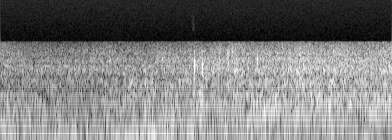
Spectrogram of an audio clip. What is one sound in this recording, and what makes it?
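Water splashes loudly as someone lands in a pool.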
